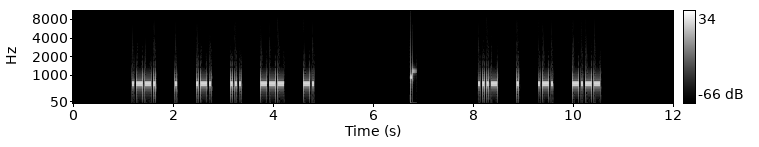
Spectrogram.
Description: Morse code, heard as a keyed tone, about 28 wpm, spaced as for 16 wpm, 700 Hz. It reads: PERSON VERY
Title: 3x Character Spacing - Top 500 Words - 28wpm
